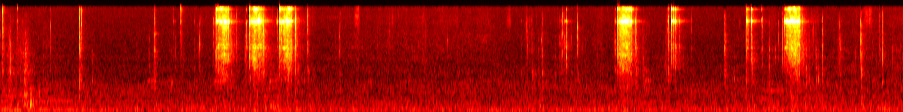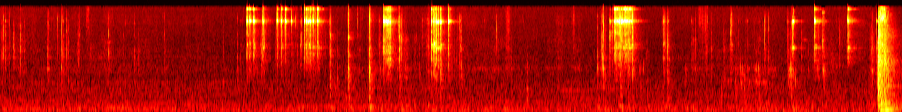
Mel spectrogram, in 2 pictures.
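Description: Hand ratchet clicking in short runs of a few clicks each, separated by pauses, as the screws of an oil pump cover are turned in.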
